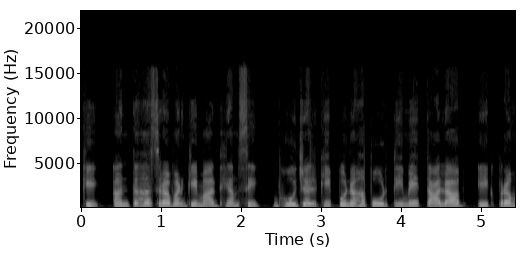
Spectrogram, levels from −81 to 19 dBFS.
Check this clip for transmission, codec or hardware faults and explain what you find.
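Three faults are audible in this speech: two loud pops and one lost packet rebuilt from error correction.

Loud pops occur at 1.29 to 1.33 s and again at 3.54 to 3.58 s, each a single sharp thump peaking about 5 dB above the speech, which carries on underneath. The likely cause is a sudden voltage step or pulse, such as a plug, switch or static discharge, entering the chain, with later circuitry shaping it into a brief jolt. On a waveform each appears as a tall, isolated spike about 35 ms wide. A spectrogram shows a thin vertical stripe across the whole frequency range.

A lost packet rebuilt from error correction falls at 3.25 to 3.27 s, a 20 ms stretch that fits a single lost packet. The next packet carried a low-bitrate backup copy of the missing audio, and the decoder played that copy instead of leaving silence. There is no gap, but the speech there turns briefly rougher and noisier. 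The waveform stays continuous. The spectrogram shows one frame-width block whose harmonic detail looks coarser and smeared, with more noise filling between the harmonics.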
